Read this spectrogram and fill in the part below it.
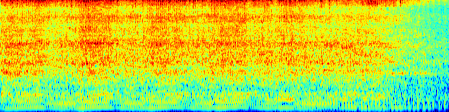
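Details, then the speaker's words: Honda Scoopy FI scooter that suddenly ran rough and would not move, after CVT repair of a broken part: loud steady engine note with rear wheel turning freely, no slipping or grinding; normal CVT drive. "Dan alhamdulillah untuk motor yang tidak bisa berjalan sekarang sudah berjalan, Teman-teman."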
